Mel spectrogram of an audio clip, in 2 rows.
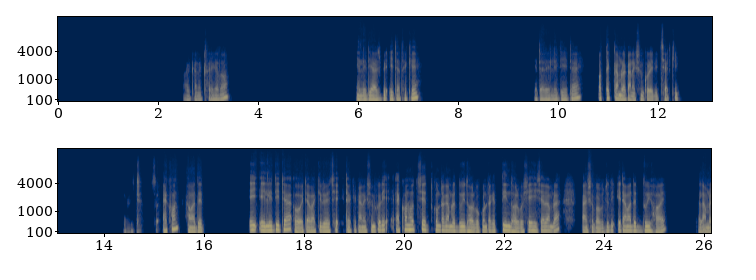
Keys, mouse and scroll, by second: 12.3-13.4 scroll up 1, 13.4-14.4 scroll down 1, 17.9 click, 21.9 click, 22.8-23.2 scroll up 1, 25.6 click.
